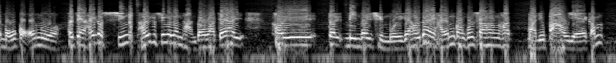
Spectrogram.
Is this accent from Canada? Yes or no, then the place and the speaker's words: no; Hong Kong; 其實我覺得，即係作為香港人，我都個心都幾唔舒服喎。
